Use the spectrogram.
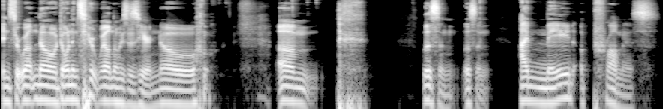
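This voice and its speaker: Low-voiced man chatting on a game stream. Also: a little mellow, dry recording, clean studio sound. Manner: rambling, thinking aloud. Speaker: game livestreamer. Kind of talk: casual live-stream gaming chat.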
